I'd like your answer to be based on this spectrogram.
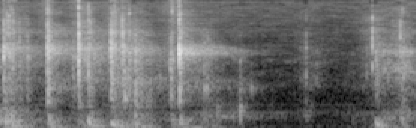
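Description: Quick, light keystrokes on a computer keyboard as company details are entered into a sign-up form, a short burst of close, quiet clicks, a pause, then a few more taps.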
